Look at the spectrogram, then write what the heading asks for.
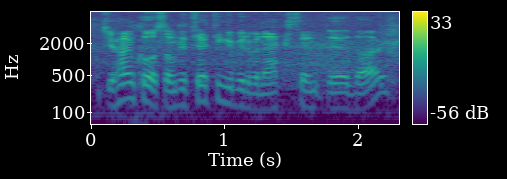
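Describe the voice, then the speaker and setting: A man's voice: medium pitch, very fast, a little mellow. A man from Australia doing an upbeat sideline interview outdoors at a sports event, chatty and full of ums and uhs. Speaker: field interviewer. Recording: outdoor mic with clear background noise.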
